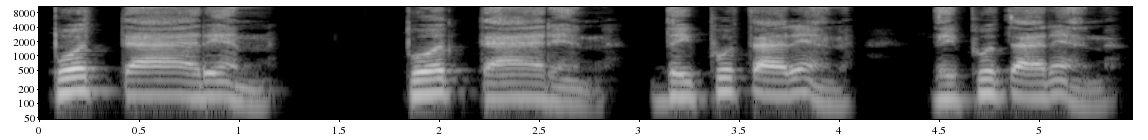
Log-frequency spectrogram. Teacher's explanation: the final T there of that is the flap T. · So the T for put is dropped. And then he just pronounced the just pronounces the T for that.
